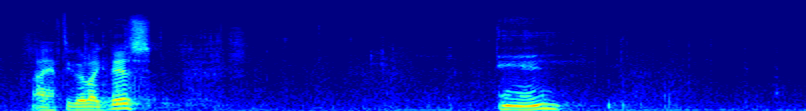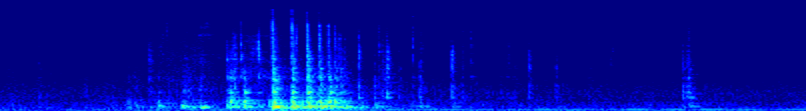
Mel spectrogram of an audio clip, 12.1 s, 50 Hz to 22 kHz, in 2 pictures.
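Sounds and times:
light metallic clicking and rattling: 4.4s - 11.5s.

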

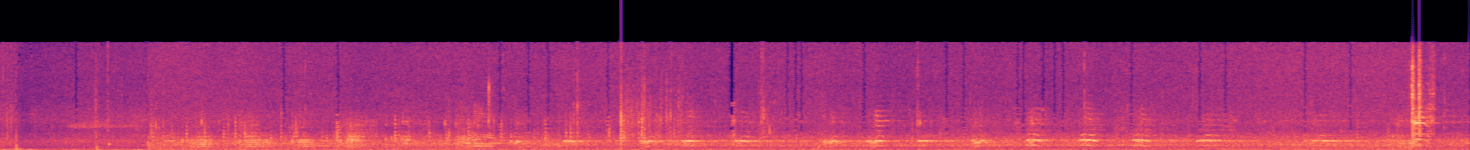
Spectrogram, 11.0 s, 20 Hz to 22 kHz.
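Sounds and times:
low rushing noise: 0.0s - 11.0s
geese honking: 1.1s - 11.0s.

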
